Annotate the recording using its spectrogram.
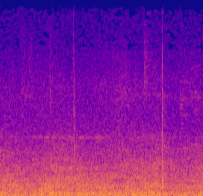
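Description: Steady low mechanical rumble with a constant low hum, and two faint clicks.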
